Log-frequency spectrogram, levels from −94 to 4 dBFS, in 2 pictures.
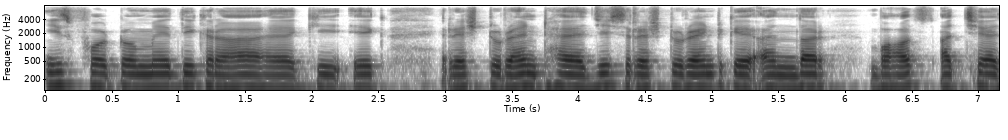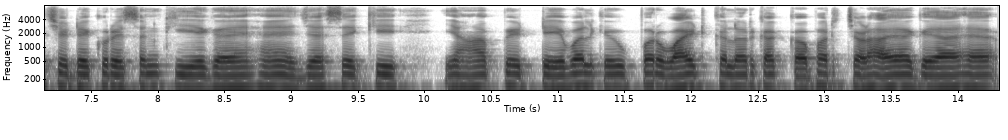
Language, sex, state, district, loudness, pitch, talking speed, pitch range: Hindi, male, Jharkhand, Garhwa, -17 LUFS, 130 Hz, 140 wpm, 125-135 Hz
